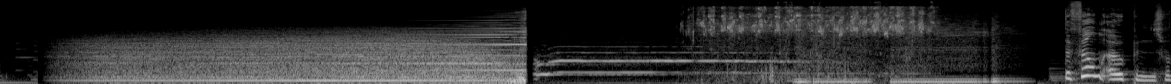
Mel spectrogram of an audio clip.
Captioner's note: spooky noises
